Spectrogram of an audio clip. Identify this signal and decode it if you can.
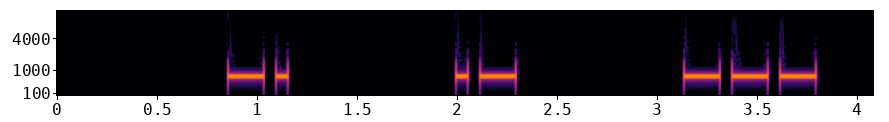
Morse code, heard as a keyed tone, about 20 wpm, spaced as for 8 wpm, 700 Hz. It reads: NAO
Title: 035 Lesson 7e - Letter s - Three Characters 20wpm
